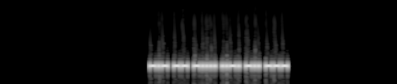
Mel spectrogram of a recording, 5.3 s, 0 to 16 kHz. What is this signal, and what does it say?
Morse code, heard as a keyed tone, about 41 wpm, 700 Hz. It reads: KM6FDO
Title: USA Call Signs - 6 Characters - Repeated 2x - 45wpm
